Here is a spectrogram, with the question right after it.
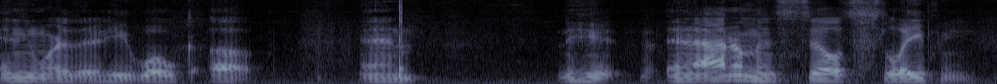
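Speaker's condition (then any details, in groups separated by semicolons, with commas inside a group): Traumatic brain injury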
